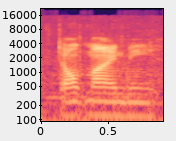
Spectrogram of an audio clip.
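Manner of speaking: normal talking voice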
